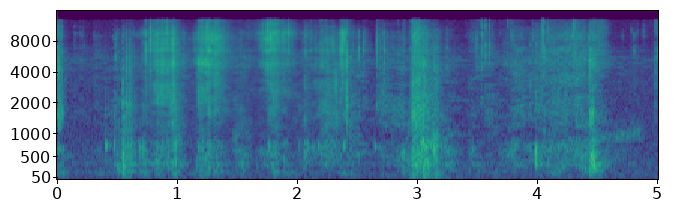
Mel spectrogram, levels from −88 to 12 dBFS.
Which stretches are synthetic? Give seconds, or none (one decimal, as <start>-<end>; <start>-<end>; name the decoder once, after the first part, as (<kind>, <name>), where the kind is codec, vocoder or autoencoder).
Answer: 0.6-2.4 (vocoder, Vocos)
